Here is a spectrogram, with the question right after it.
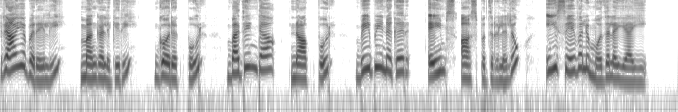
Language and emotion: Telugu, neutral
